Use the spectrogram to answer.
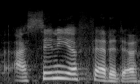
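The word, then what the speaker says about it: Eisenia fetida: composting earthworms are called red wigglers or assinia icinia fetida is how you say that yes ma'am they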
